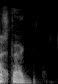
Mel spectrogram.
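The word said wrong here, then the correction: Solskjær: The clarity is that Ole Gunnar Solskjaer has left his role as Manchester United manager.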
